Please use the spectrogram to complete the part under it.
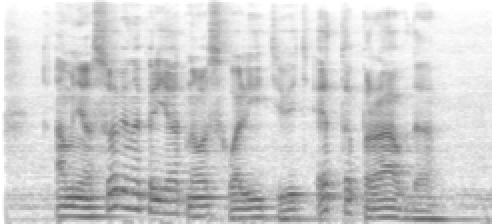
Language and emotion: Russian, positive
